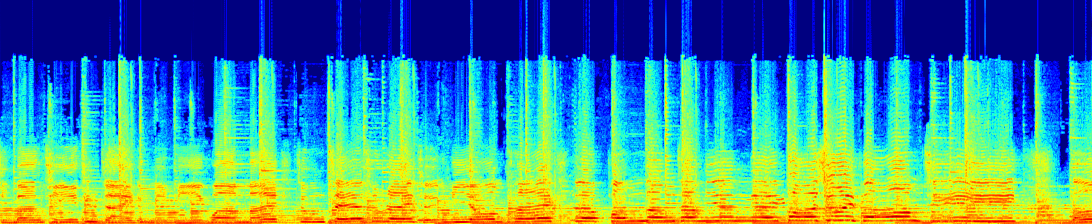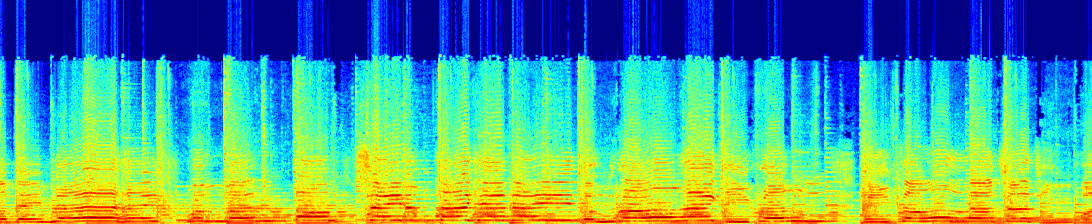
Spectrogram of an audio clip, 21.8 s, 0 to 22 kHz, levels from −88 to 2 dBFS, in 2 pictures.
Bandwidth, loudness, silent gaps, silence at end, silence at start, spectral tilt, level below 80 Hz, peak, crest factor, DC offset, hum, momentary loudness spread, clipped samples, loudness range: 17.5 kHz; -6 LUFS; none; 0 s; 0 s; -3.5 dB/octave; -32 dBFS; 0 dBFS; 6 dB; under 0.1%; none; 7 LU; 0.5%; 3 LU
